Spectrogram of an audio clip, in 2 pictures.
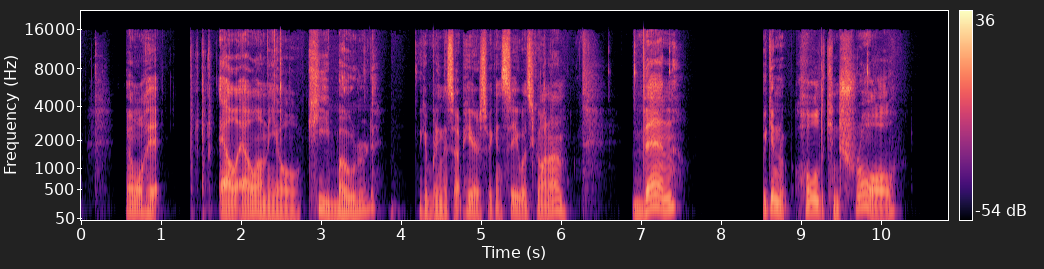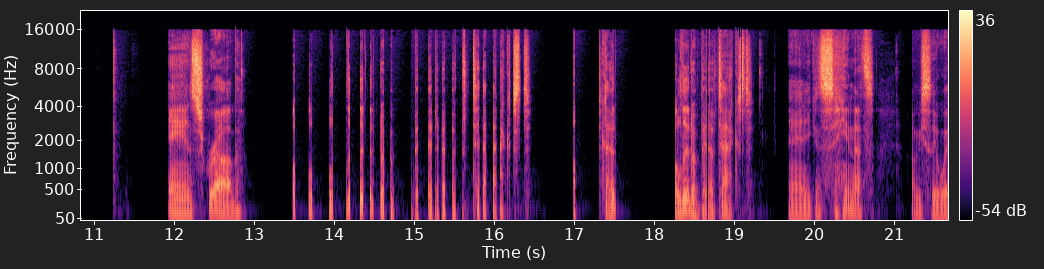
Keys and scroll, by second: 1.3 l, 5.6 =.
